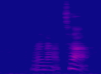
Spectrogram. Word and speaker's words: Renata: Pronounced with an A sound at the end. Renata.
